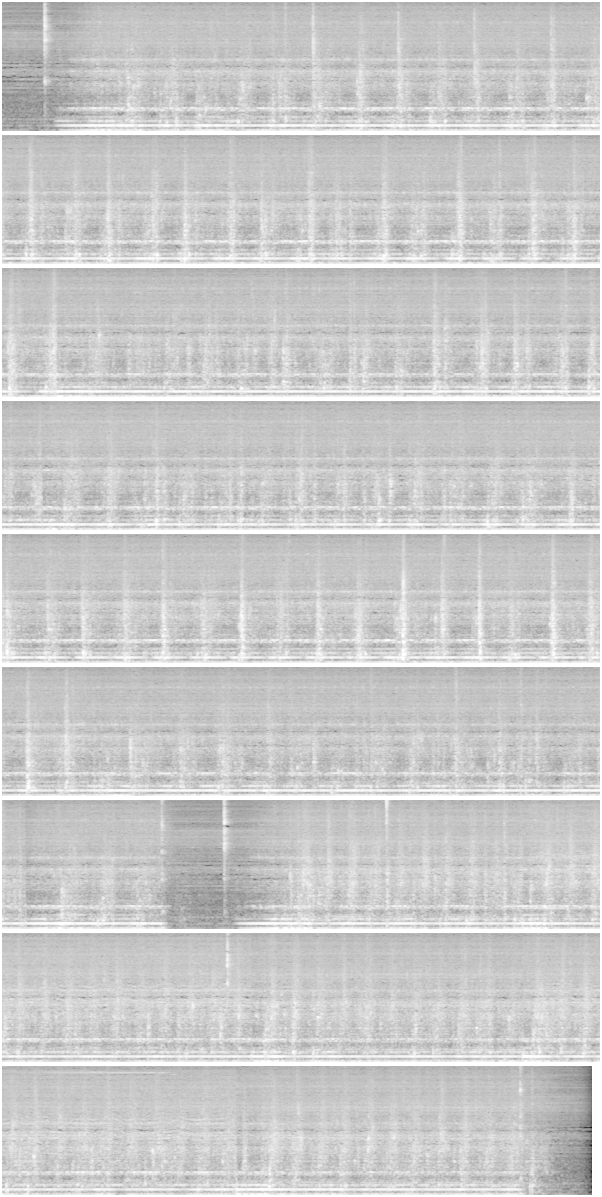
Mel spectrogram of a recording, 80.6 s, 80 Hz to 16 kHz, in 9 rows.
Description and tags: Washing Machine
A Bosch WFD 2060 to be precise, wash cycle only for now...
